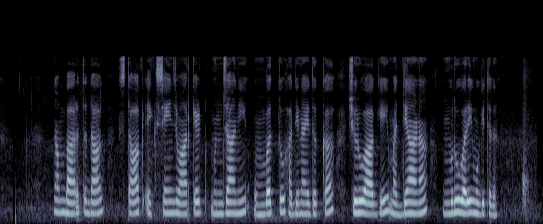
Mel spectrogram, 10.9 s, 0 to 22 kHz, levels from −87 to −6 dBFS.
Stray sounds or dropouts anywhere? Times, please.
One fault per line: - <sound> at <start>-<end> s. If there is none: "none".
- whoosh at 10.4-10.7 s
